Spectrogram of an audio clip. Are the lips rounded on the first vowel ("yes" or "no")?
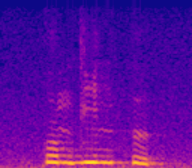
yes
